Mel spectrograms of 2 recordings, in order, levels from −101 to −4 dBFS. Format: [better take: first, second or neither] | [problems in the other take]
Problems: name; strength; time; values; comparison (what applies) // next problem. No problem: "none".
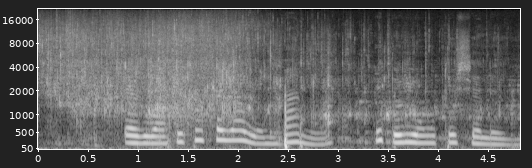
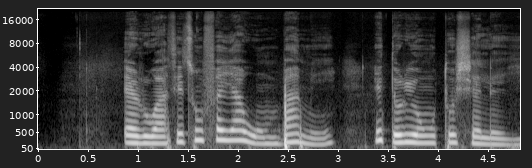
second | background sound (Sink (filling or washing) / Liquid); 6 dB below the speech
